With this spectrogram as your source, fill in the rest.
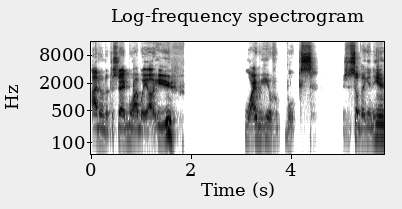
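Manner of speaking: whiny, grumbling, complaining orc creature voice. Narrating to players, voicing an orc in a weird Orcish dialect. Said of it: "the Orcish that you're hearing right now".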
